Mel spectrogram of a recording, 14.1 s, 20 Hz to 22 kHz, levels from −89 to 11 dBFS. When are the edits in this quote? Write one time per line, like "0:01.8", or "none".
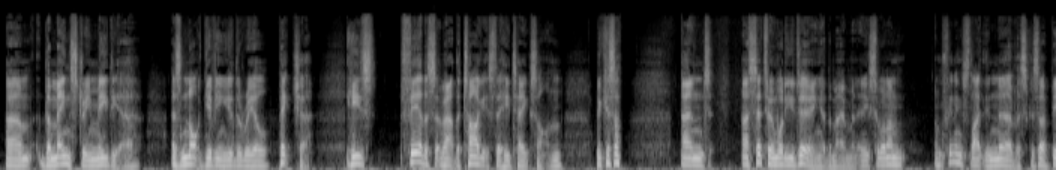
none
